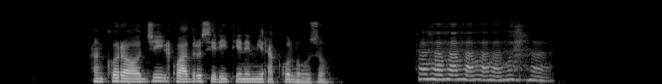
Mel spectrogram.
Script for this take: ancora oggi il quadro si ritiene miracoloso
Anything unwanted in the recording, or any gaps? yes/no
yes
